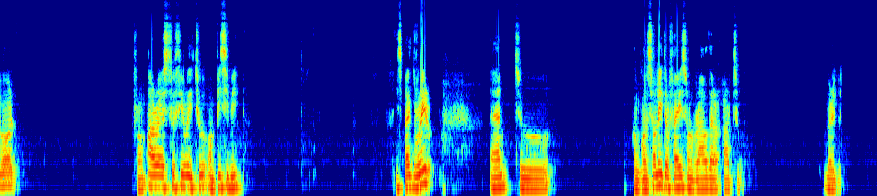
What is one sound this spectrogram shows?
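A man speaks calmly and closely into a microphone, in short bursts with pauses.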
